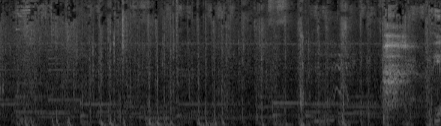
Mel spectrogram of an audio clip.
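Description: A horse ridden in Assassin's Creed Odyssey, hooves clip-clopping in a steady rhythmic gait with snorts and a whinny, fairly close and moderately loud without speech.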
